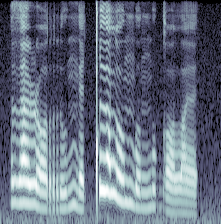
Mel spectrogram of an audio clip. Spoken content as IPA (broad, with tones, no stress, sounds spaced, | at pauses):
ð a˦ ɭ ɔ˨ r u˨˦ ŋ ɛ˨ ǃ ɨ˦ lˠ u˧ ŋ o˦ ŋ u˦ ɡ ɔ˨ lˠ ɛ˨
